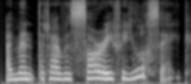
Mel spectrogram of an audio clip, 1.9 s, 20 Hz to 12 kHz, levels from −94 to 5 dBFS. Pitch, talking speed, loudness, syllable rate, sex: 245 Hz, 280 wpm, -16 LUFS, 5.6 syllables/s, female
